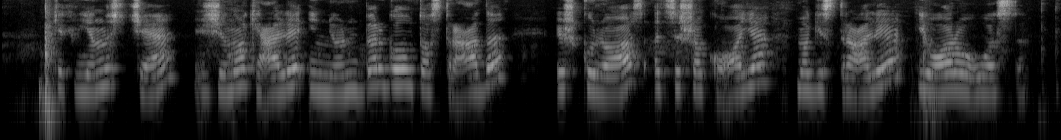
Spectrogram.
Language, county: Lithuanian, Alytus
